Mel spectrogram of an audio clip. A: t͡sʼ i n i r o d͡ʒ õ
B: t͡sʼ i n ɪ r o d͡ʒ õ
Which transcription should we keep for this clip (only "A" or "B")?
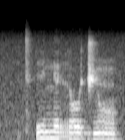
B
